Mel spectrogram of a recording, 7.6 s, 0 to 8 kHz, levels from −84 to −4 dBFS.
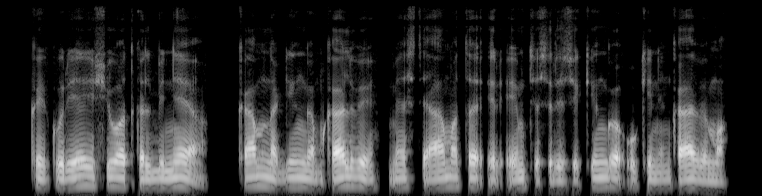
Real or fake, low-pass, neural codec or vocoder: real; 7.2 kHz; none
